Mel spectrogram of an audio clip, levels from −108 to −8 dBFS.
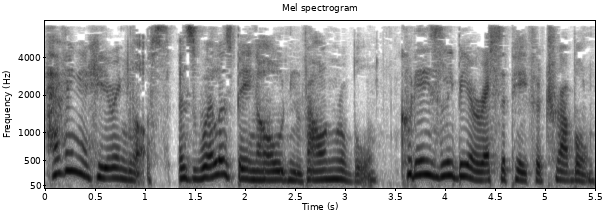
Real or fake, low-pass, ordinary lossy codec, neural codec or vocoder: fake; 7.2 kHz; MP3, 32 kbps; codec, 16 kHz in and 24 kHz out, 2.2 kbps, FireRedTTS-2 codec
